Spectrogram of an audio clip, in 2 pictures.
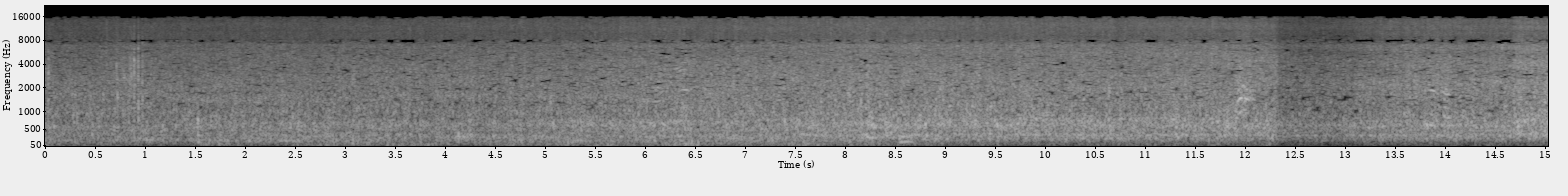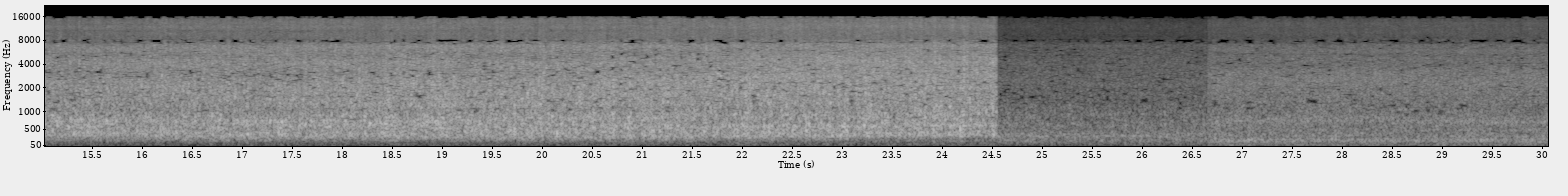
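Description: Rushing water of a rocky forest stream tumbling over boulders, a steady hiss. It dips sharply about twelve seconds in, comes back louder, and drops suddenly again near the end.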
